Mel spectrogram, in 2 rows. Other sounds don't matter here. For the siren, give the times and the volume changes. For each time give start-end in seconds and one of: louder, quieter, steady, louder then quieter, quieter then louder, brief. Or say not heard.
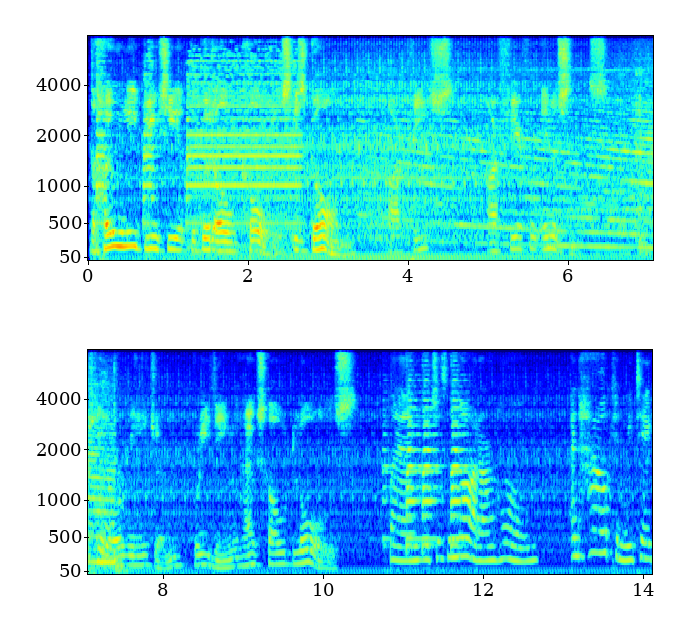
3.3-7.5 louder.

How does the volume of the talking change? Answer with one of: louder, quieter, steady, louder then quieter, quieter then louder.
quieter.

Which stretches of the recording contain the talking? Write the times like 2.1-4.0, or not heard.
0.0-14.0.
